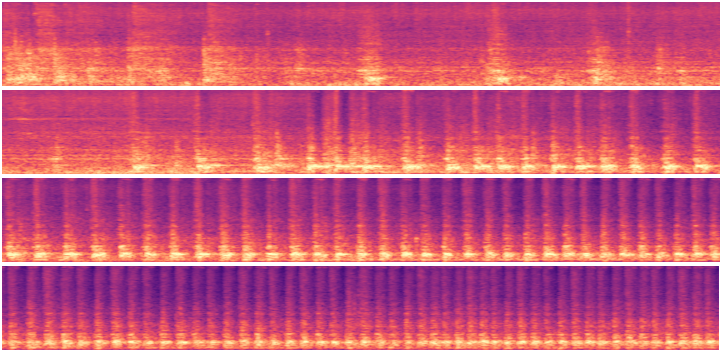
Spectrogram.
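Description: Metre-gauge steam locomotive pulling away: at first a few slow, widely spaced exhaust chuffs with steam hissing, then from about ten seconds in a fast, even beat that quickens to about four chuffs a second.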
